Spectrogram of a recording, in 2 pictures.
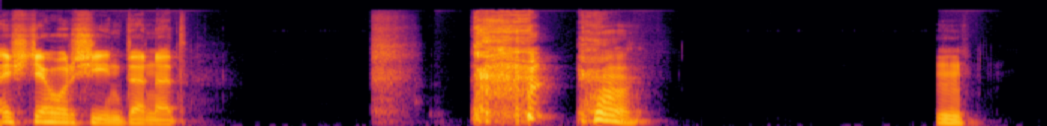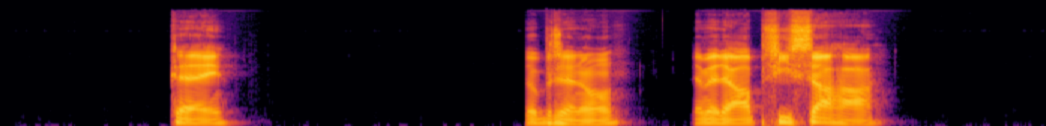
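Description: A young man talks in bursts with animation, close to a microphone.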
